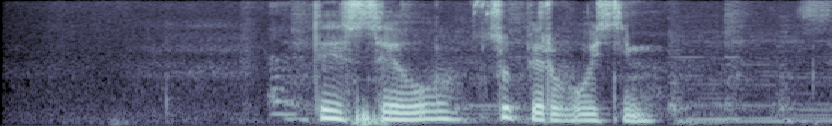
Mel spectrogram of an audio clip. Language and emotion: Russian, neutral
